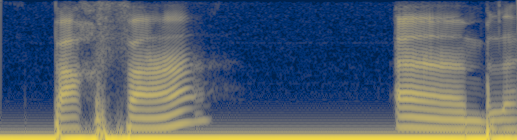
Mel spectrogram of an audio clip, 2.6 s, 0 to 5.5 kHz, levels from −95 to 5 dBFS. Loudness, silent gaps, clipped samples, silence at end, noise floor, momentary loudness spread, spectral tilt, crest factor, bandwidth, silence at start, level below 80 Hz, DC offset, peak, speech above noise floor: -20 LUFS; none; under 0.1%; 0 s; -51 dBFS; 9 LU; -8 dB/octave; 20 dB; 5.4 kHz; 0 s; -24 dBFS; 40%; 0 dBFS; 36 dB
